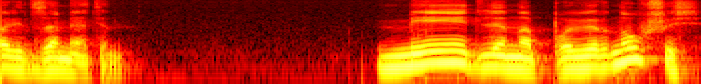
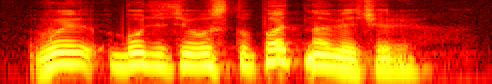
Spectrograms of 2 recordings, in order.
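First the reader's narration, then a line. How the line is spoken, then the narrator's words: Slightly muffled question. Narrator (Russian): Немного глухим голосом Блок спрашивает меня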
